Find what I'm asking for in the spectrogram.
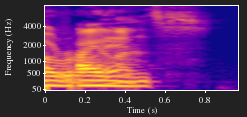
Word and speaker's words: Rylance: Oh, Rylance.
